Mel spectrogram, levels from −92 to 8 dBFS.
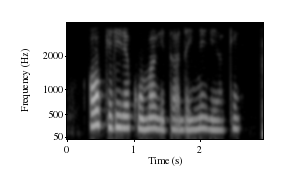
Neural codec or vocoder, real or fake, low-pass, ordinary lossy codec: codec, 16 kHz, 8 kbps, FunCodec, trained on Chinese and English, 25 frames a second; fake; 3.6 kHz; Opus, 64 kbps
